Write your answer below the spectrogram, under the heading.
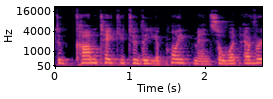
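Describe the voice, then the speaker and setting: Her pitch fairly high, a woman talks with a non-native accent. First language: not English. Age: 40s. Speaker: nurse and cancer patient. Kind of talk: vlog tutorial. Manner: halting, many fillers.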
